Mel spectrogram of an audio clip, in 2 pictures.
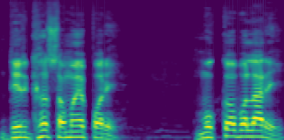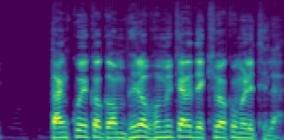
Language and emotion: Odia, neutral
